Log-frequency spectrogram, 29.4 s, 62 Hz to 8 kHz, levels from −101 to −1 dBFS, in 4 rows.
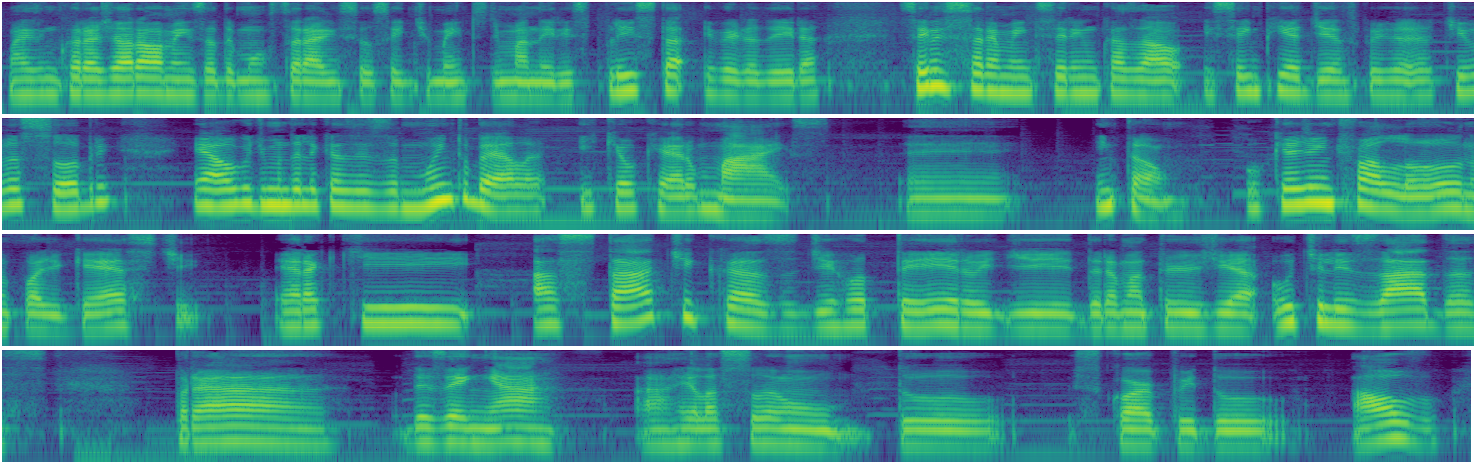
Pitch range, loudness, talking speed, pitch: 130-160 Hz, -21 LUFS, 125 wpm, 145 Hz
